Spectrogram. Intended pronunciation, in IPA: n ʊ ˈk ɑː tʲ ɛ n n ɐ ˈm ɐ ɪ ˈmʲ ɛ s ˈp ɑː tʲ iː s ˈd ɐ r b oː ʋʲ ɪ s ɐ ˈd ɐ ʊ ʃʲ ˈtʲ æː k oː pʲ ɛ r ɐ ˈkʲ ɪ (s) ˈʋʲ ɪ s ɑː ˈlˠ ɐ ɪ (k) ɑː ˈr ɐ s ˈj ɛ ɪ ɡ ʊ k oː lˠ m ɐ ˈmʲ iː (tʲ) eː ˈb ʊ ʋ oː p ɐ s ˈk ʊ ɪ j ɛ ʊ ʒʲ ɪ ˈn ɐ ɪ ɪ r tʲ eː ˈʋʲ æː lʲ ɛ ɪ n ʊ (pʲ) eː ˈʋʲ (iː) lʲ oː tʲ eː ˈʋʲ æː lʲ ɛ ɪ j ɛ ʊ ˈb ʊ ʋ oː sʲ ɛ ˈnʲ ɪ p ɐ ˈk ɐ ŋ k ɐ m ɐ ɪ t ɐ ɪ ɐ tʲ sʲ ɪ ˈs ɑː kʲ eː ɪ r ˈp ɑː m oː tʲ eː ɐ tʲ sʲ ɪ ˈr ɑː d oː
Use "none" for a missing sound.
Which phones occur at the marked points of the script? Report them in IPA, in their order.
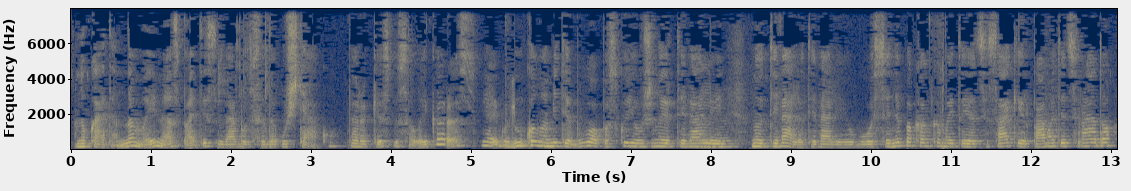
s, k, tʲ, tʲ, æː

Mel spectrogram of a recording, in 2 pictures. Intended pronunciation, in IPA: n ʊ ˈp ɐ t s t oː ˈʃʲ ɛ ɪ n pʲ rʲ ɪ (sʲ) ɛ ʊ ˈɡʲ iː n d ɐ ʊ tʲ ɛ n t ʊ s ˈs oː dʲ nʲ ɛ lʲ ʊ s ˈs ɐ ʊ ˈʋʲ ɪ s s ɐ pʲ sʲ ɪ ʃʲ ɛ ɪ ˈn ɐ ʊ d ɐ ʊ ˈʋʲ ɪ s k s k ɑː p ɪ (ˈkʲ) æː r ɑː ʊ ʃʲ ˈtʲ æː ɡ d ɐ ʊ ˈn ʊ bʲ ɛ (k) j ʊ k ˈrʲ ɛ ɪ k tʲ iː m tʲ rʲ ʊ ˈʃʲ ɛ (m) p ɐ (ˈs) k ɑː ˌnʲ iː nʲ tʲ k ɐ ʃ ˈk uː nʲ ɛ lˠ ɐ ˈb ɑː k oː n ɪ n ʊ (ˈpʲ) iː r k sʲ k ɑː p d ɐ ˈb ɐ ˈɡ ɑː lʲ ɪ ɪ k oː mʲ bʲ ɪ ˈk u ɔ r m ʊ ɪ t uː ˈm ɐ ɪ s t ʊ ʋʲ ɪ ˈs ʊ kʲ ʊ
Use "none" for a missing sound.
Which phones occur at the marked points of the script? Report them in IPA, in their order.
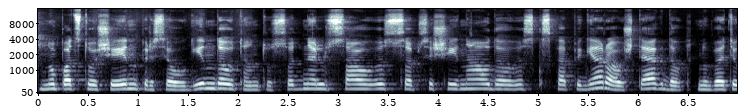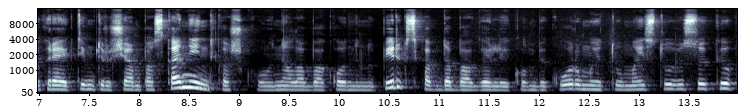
sʲ, ɡʲ, t, m, s, pʲ

